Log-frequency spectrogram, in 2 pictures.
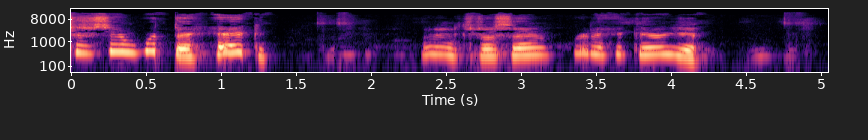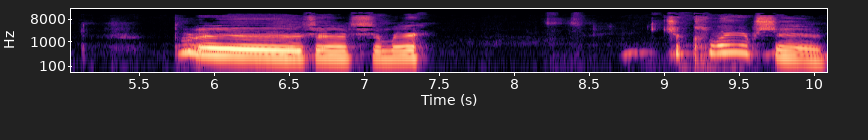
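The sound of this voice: A woman uses a cartoonish character voice with a high pitch, a dark, mellow tone and lively intonation. She speaks at a slow pace with long, frequent pauses.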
